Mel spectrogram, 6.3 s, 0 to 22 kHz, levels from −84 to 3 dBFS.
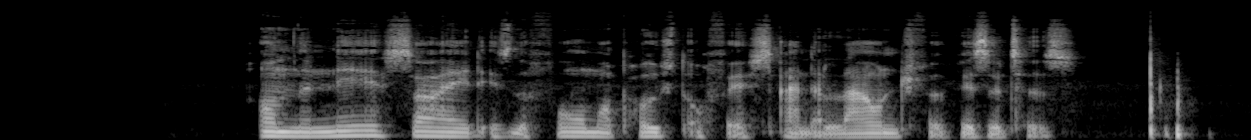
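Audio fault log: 0.0–0.8 s, one channel inverted: one stereo channel has likely had its polarity reversed, so when both channels sum to mono, the speech they share cancels itself out. The level falls by about 30 dB, leaving only a faint remnant of the speech for that opening stretch.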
